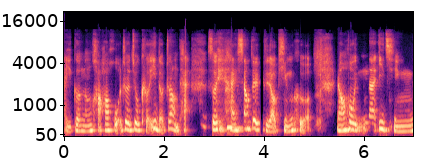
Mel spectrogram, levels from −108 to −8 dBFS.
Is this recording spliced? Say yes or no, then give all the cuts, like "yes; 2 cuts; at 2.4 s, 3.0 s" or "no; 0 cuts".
no; 0 cuts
